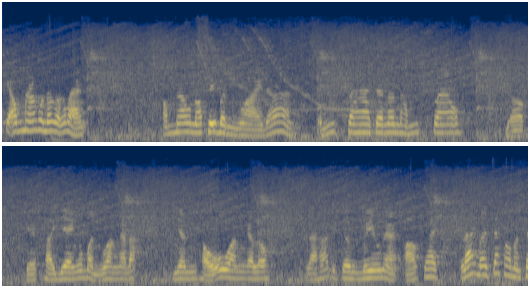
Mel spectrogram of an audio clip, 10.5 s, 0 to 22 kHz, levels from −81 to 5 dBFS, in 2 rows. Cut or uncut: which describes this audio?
cut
